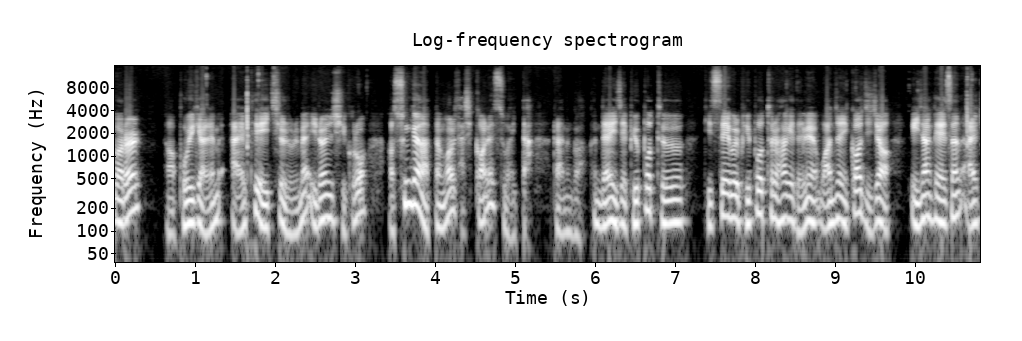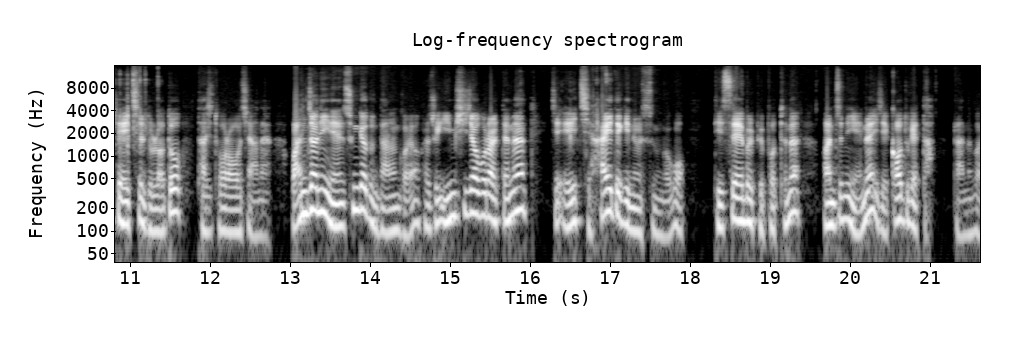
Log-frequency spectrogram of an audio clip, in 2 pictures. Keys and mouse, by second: 1.6 alt+h, 8.4 click, 10.6 alt+h, 10.8 alt+h, 11.1 alt+h, 15.7 click, 16.4 click, 16.8 h, 18.5 click, 19.6 click, 20.9 click.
